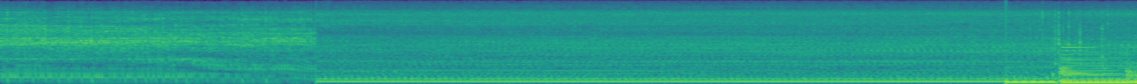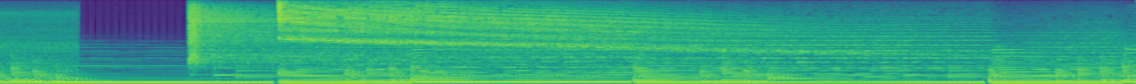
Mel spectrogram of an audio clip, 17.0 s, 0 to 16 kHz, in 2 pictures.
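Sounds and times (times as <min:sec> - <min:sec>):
engine idling: 0:00.0 - 0:07.6
electronic music: 0:10.0 - 0:17.0.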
